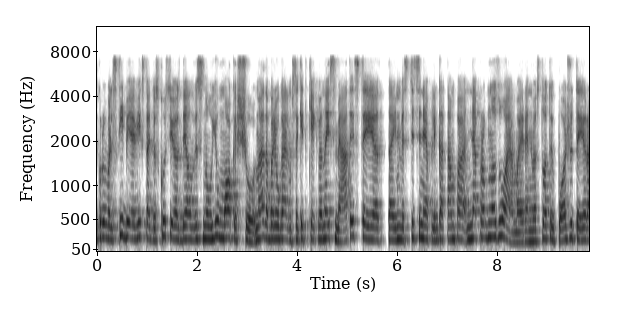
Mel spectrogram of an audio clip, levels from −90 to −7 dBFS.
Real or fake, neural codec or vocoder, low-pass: real; none; 7.2 kHz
